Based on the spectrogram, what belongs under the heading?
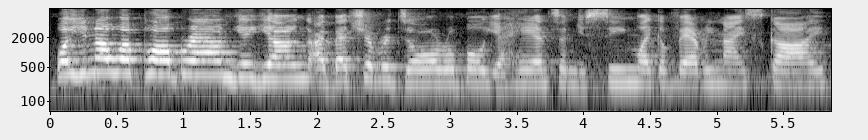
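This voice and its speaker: Her fairly high voice sounds pushed and bright as she reads comments on her livestream and fires off sassy advice. She's a young Brooklyn woman with a brassy manner and fast comebacks, and there's slight background noise.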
